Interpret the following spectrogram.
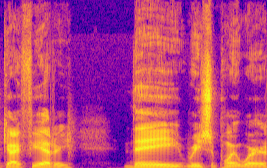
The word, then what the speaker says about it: Fieri: cool, but like Guy Fieri, they reached a point where it's like. What? Guy Eminem. Fieri, that's how you pronounce.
